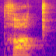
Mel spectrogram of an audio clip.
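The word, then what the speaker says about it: Pück: Now, that particular episode, when I saw the episode title had an umlaut in the U, so I thought I pronounced it differently, but no, it's just Puck.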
